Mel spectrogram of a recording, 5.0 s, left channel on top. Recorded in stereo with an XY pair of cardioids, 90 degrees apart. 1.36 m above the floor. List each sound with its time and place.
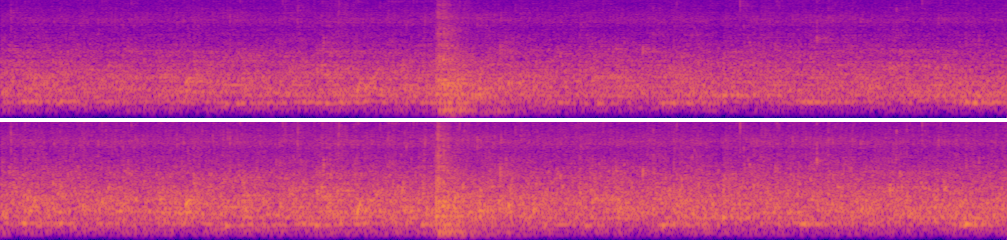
0.0 s running water: 60° right, 0.7 m
2.2 s a crack: 65° right, 1.6 m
